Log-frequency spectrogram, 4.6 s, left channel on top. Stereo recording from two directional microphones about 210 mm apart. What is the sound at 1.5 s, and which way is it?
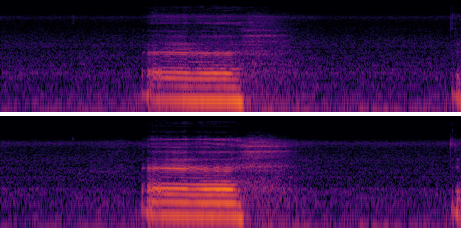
Mantra, 45° right (ahead or behind).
